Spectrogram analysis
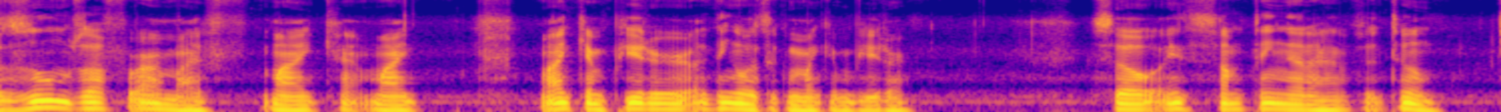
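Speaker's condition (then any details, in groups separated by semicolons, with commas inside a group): Cerebral palsy; wheelchair user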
